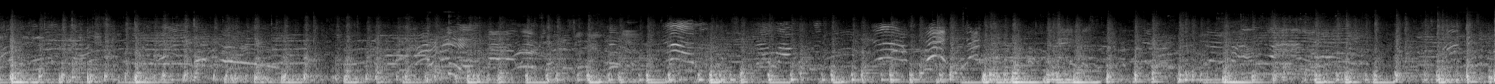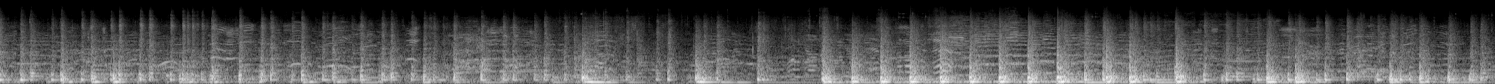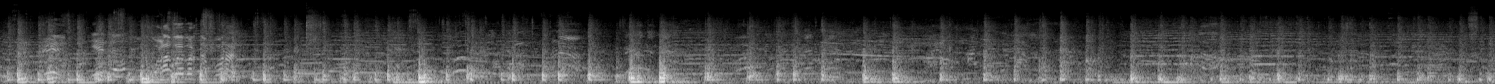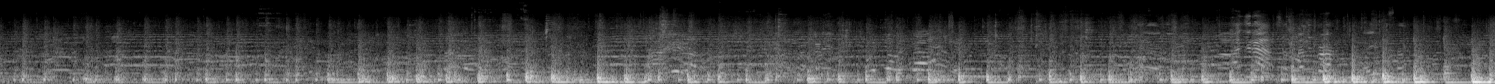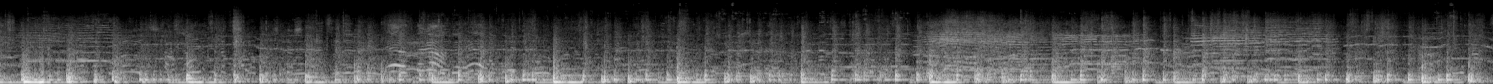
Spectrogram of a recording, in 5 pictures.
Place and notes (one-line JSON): {"title": "Hampi, Hampi Bazaar Street, Procession", "date": "2009-02-26 17:34:00", "description": "India, Karnataka, Hampi, Procession, music", "latitude": "15.33", "longitude": "76.46", "altitude": "427", "timezone": "Asia/Kolkata"}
